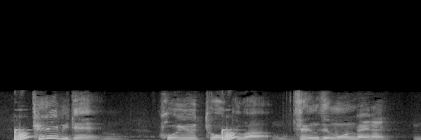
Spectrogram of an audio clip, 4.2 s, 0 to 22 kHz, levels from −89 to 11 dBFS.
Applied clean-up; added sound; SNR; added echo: none; Chink, clink; 1 dB; none.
